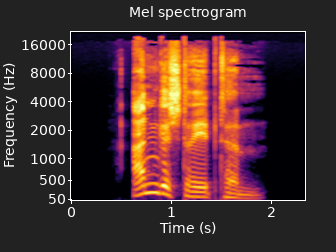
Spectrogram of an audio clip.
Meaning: strong dative masculine/neuter singular of angestrebt
- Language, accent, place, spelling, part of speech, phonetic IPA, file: German, Germany, Berlin, angestrebtem, adjective, [ˈanɡəˌʃtʁeːptəm], De-angestrebtem.ogg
